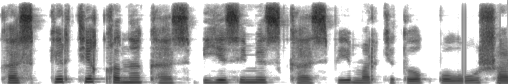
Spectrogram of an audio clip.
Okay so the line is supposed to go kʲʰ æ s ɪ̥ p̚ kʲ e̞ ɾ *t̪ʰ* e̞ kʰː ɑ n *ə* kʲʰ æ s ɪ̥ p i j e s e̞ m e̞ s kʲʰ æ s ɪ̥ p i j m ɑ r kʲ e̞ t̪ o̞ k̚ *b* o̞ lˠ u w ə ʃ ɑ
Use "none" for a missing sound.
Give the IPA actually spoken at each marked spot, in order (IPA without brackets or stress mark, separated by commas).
t̪ʰ, ɑ, b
